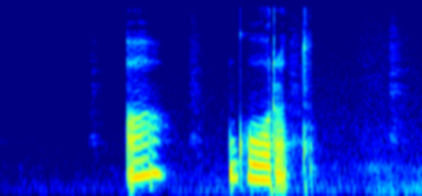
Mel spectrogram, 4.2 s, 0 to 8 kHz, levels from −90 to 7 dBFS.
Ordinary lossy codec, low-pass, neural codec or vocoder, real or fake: AAC, 48 kbps; 7.2 kHz; none; real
